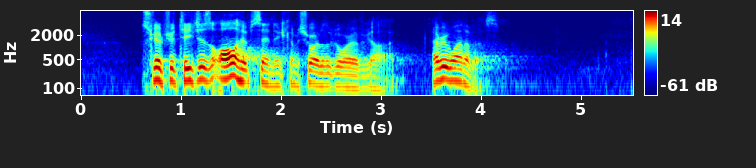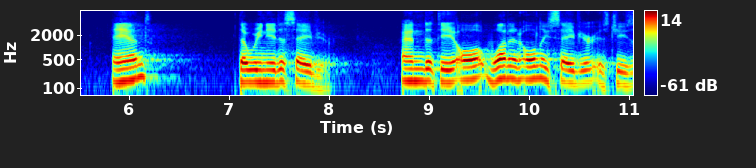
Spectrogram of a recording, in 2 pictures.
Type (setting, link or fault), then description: setting, large echoing room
